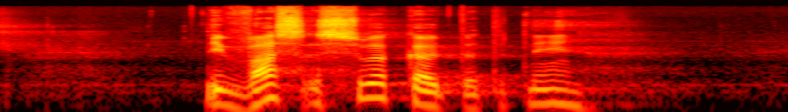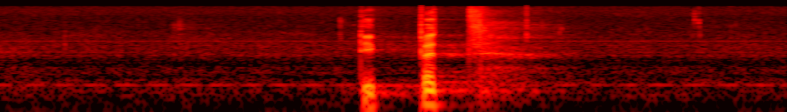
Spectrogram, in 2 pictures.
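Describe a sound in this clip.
An older man speaks calmly into a microphone in an echoing hall, with long pauses.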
